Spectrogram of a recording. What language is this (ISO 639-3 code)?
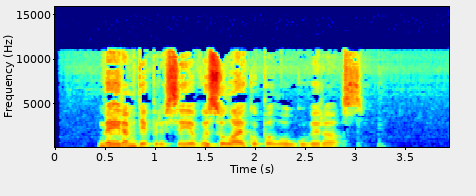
ltg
